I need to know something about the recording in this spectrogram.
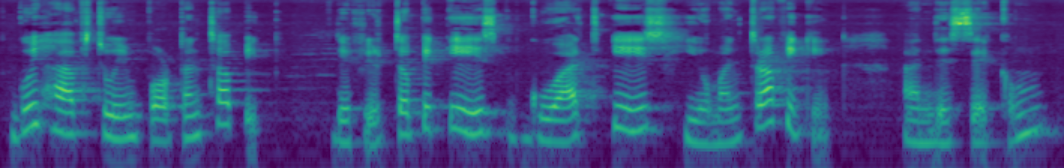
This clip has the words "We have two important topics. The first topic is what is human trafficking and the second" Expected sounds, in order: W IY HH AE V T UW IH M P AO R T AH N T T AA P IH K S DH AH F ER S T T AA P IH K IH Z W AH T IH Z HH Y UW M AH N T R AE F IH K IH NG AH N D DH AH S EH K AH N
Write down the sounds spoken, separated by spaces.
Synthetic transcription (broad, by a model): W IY HH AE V T UW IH M P AO R T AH N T T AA P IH K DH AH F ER T T AA P IH K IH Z W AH T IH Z HH Y UW M AH N T R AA F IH K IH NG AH N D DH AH S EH K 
